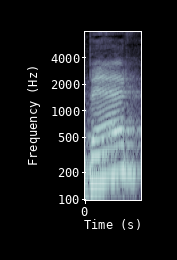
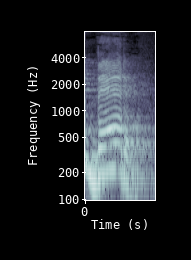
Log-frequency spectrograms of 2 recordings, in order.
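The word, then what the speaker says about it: bear: है अपना, वो है बेयर द ब्रंट. ओके, ये बेयर, इसको बेयर करके प्रोनाउंस करो, ना कि बियर. बियर का स्पेलिंग होता है BEER, ठीक है. बेयर और बियर में डिफरेंस है.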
